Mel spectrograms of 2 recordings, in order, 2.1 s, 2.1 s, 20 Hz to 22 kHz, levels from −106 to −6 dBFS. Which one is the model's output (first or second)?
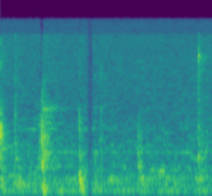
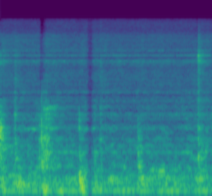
second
